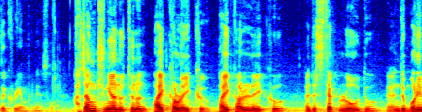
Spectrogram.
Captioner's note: speaking in Korean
